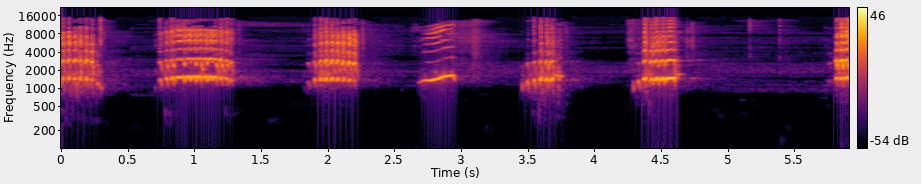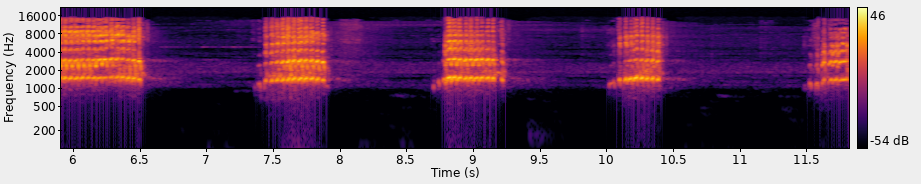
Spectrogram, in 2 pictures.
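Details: Call of a young Asian palm civet, meant for hunters to attract their quarry: a run of rough, nasal mews of uneven length, some brief and some drawn out, spaced irregularly about a second apart in a quiet background.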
